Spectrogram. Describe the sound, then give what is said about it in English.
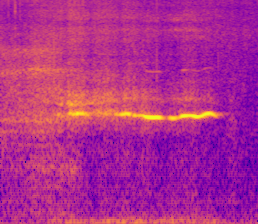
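A breathy, airy attempt at whistling: a thin, wavering high tone sputters in and out for about a second, mostly rushing air with only a faint pitch coming through. “I can't whistle right now.”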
